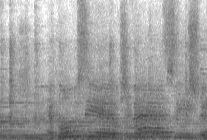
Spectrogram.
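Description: A song: sung vocals over music, with long held notes.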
